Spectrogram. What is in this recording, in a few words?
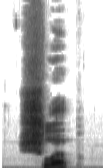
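"schlep", US English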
